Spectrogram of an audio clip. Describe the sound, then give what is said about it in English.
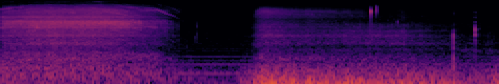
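A slow deep breath: a soft, airy hiss drawn out for a couple of seconds, a brief quiet pause, then a lower rushing breath that carries on to the end, all quiet and alone without talk. “So maybe one deep breath to start.”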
